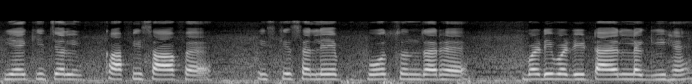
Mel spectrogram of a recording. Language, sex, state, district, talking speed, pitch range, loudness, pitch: Hindi, female, Haryana, Charkhi Dadri, 130 wpm, 230-245 Hz, -16 LUFS, 235 Hz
